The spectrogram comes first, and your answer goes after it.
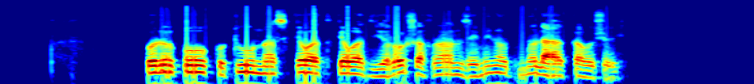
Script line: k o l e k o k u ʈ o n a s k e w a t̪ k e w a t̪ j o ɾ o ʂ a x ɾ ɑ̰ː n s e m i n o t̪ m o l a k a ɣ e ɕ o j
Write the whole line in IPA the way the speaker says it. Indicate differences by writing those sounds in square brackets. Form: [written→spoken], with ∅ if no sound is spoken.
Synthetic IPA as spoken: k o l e k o k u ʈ [o→u] n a s k e w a t̪ k e w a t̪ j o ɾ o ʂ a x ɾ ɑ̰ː n [s→z] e m i n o t̪ [m→n] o l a k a [ɣ→w] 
